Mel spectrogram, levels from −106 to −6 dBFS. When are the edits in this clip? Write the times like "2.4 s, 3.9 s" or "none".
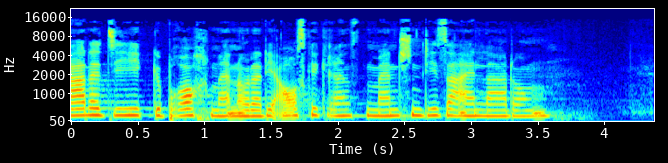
none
